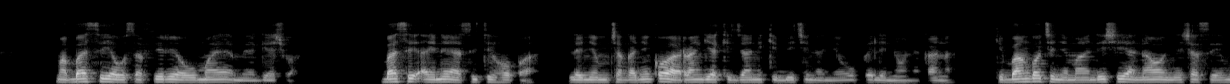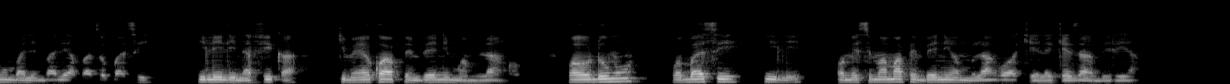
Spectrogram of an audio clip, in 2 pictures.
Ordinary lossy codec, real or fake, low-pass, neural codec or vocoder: Opus, 64 kbps; real; 7.2 kHz; none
